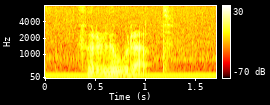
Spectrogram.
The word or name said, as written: förlorat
